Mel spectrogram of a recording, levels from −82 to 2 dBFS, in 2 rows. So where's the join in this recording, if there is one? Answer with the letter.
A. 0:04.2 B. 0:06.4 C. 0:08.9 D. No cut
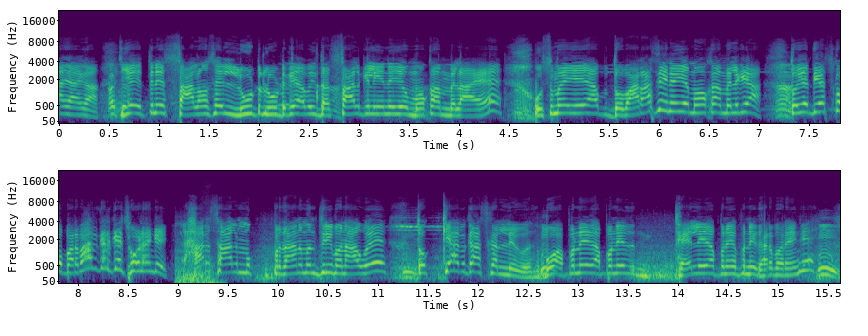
C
